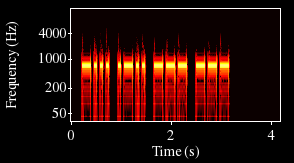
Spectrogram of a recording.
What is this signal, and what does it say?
Morse code, heard as a keyed tone, about 20 wpm, 700 Hz. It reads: BLOO
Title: Build A Word - 1 Letter At A Time - 5-Letter Words - 20wpm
